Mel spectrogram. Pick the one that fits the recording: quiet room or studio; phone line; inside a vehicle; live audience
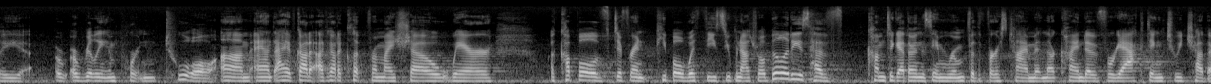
live audience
